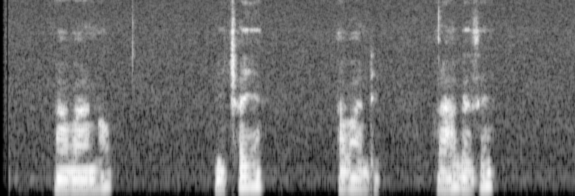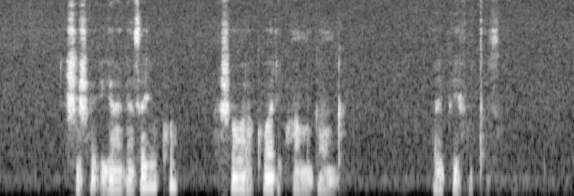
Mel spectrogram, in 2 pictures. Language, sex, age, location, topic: Kinyarwanda, male, 25-35, Kigali, health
